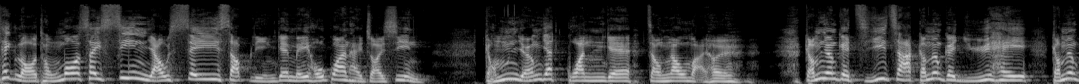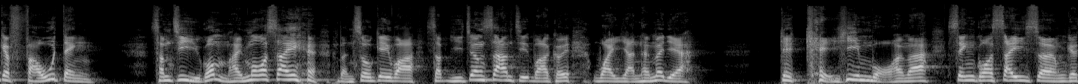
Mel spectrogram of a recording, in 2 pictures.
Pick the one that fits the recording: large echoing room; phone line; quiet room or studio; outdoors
large echoing room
